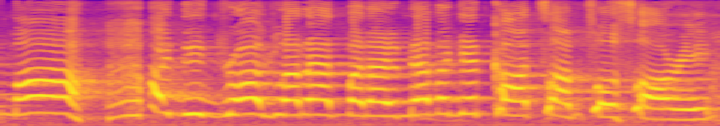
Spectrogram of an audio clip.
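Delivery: very high, loud wail to Ma; hammed-up apology from a sorry boy; mock confessing son. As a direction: pretend to blubber a confession to mother. Imagined son confessing to his mother.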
